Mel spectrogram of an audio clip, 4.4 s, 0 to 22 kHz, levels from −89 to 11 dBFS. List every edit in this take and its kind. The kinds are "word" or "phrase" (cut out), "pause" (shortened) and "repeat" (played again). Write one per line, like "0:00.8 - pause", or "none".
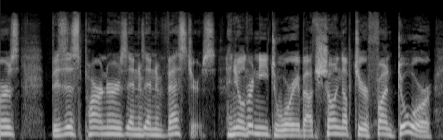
0:01.4 - repeat
0:02.4 - word
0:03.1 - word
